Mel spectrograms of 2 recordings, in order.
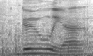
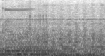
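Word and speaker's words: Ghoulia: Guglia. However, I spell it G-H-O-U-L-I-A. Like Guglia.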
